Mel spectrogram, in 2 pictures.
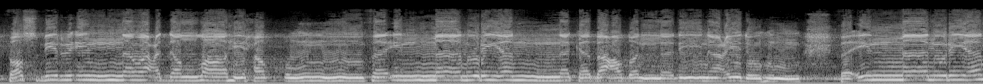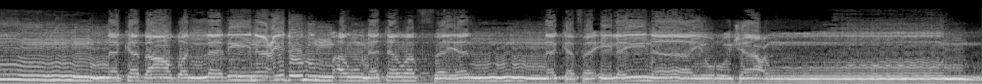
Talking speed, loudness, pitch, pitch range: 55 wpm, -13 LUFS, 170 Hz, 150-195 Hz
